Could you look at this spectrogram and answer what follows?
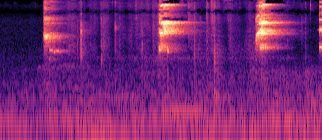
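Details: Hand-fed lutino Fischer's lovebird chick making three rough, hissing squawks about a second apart, with faint soft ticks in between.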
